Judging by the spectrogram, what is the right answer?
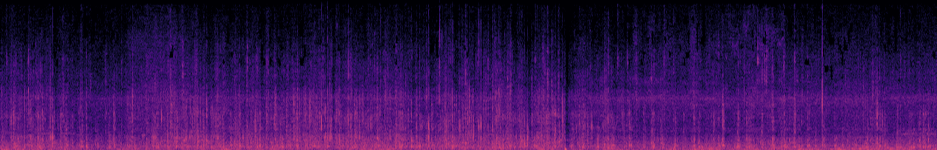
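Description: Riding noise from a bicycle on a rough grassy dirt track: a loud steady rush of wind on the microphone with many small crackles and rattles from tyres and the loaded bike.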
